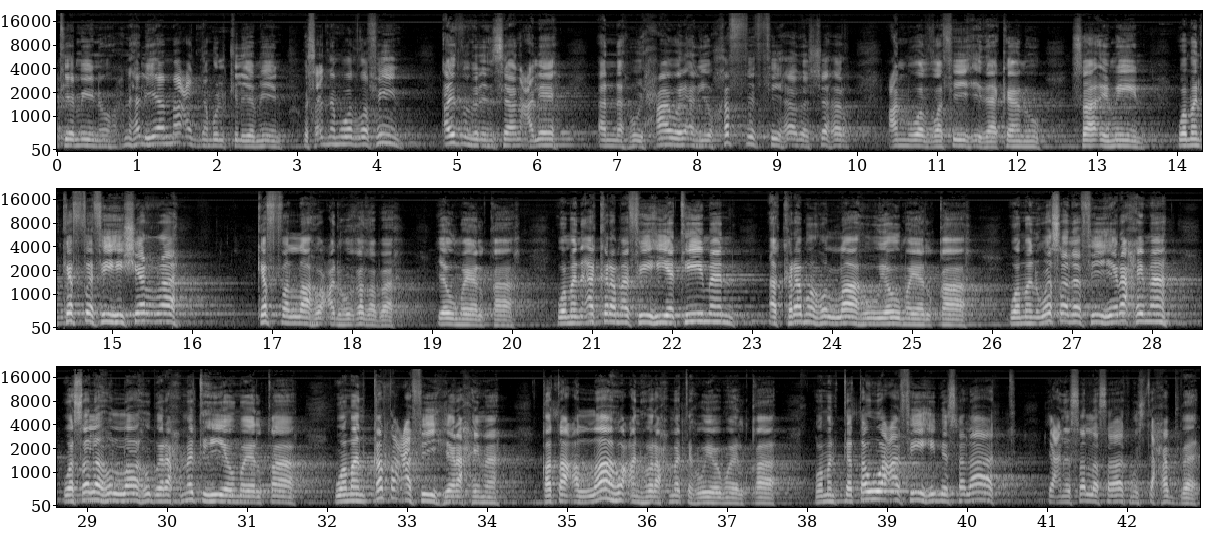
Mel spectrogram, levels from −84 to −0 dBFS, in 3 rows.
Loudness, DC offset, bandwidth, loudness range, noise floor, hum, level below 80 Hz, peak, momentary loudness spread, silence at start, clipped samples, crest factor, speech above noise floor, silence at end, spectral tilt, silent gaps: -22 LUFS; under 0.1%; over 20 kHz; 7 LU; -45 dBFS; none; -76 dBFS; -2 dBFS; 13 LU; 0 s; under 0.1%; 22 dB; 23 dB; 0 s; -3 dB/octave; none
